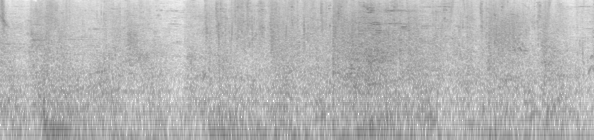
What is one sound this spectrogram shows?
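Spell effects whoosh and crackle in a video game.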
